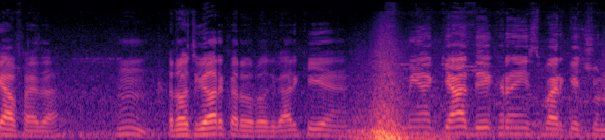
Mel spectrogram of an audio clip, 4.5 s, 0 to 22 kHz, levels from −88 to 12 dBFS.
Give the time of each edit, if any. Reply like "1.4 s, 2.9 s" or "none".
3.0 s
